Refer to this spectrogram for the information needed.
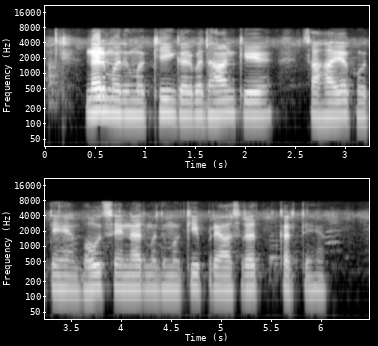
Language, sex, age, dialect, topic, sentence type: Hindi, male, 18-24, Kanauji Braj Bhasha, agriculture, statement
